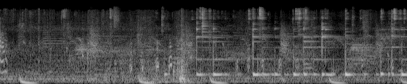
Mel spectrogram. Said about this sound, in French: Il y a une petite cloche à l'ancienne sur ce portail.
